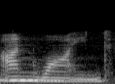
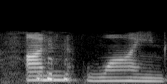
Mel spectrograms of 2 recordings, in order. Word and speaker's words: unwind: คือ กอ กับ unwind unwind u n w i n d อย่า ไป อ่าน ว่า Un Win นะ Un Wine การ Wine นี่ การ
